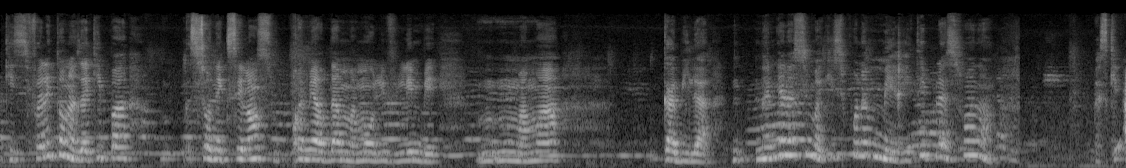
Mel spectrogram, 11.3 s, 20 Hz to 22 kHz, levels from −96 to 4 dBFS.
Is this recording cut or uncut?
cut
